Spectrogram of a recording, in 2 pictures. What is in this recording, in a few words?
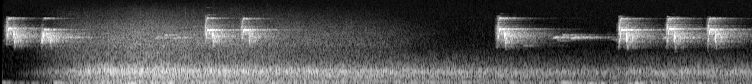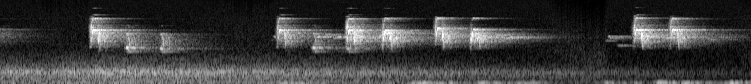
day temperate; ambient dayscape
